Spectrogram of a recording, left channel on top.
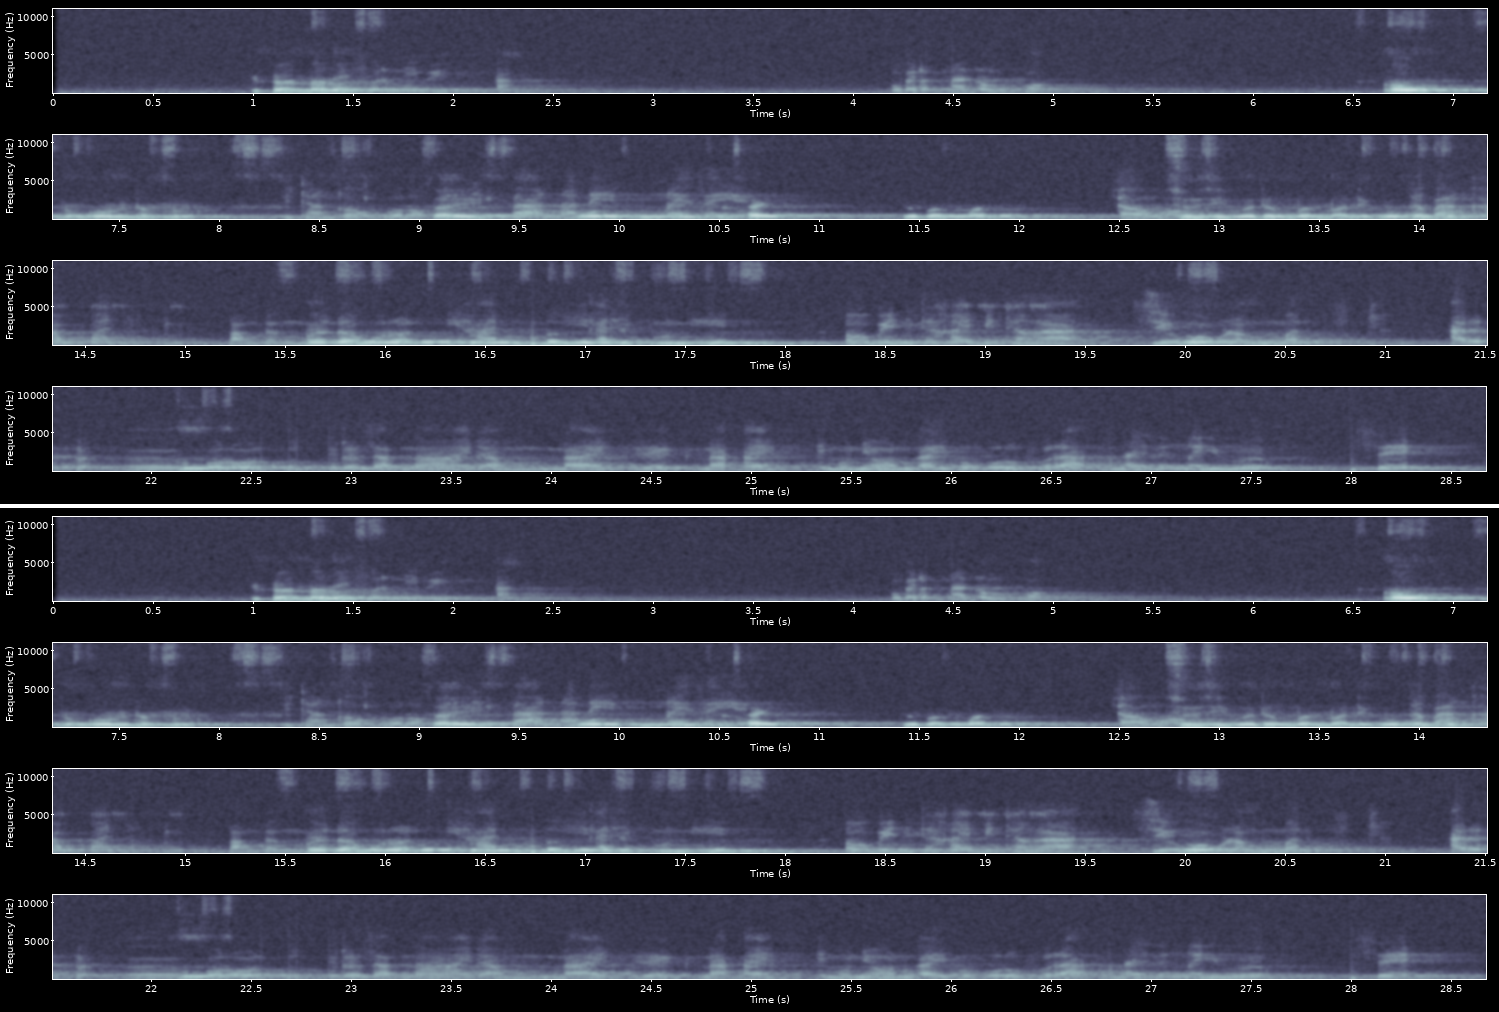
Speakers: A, on the right (about 40°); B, on the right (about 20°).
A: होननानै
B: बर'फोरनि बिफा <unintelligible>
A: औ नंगौ नोंथां नोंगौ
B: बिथांखौ बर'फोरनि
A: जाय
B: बिफा होननानै
A: बर'फोरनि
B: बुंनाय जायो
A: थाखाय गोबां माने
B: औ औ
A: जुजिबोदोंमोन माने गुबुनजों
B: गोबां खामानि मावलांदोंमोन
A: बे जाहैबाय
B: औ बर'नि
A: बर'फोरनि
B: हारिनि
A: बिफा होननानै
B: हारिमुनि
A: बेखौ मिथिनाय जायो
B: औ बेनि थाखाय बिथाङा जिउ
A: औ
B: बावलांदोंमोन आरो ओ
A: औ
B: बर'नि <inaudible> रोजाब दाबनाय दामनाय देगनाय हारिमुनि अनगायैबो बर'फोरा जानाय लोंनायबो एसे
